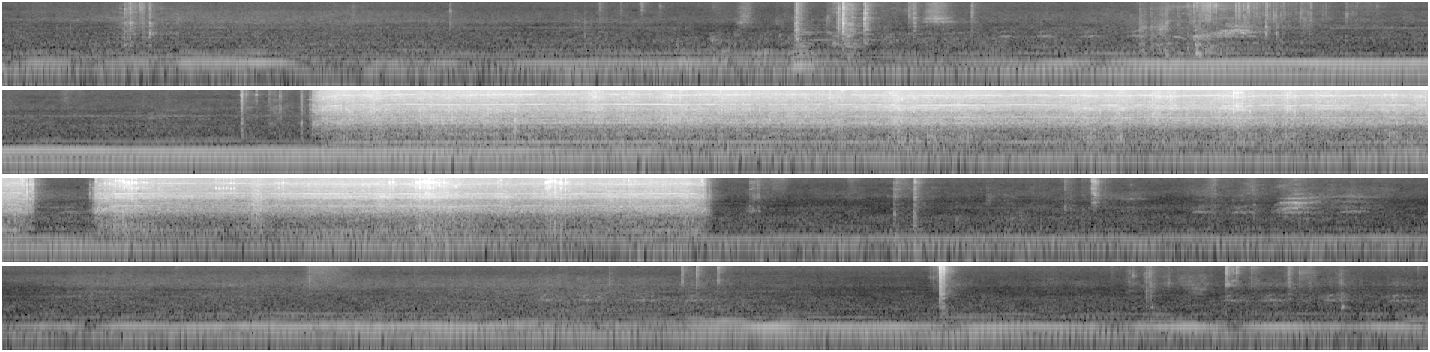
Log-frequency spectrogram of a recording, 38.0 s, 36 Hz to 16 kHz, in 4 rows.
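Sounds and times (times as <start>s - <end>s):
cordless drill whining: 11.5s - 23.8s.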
